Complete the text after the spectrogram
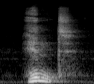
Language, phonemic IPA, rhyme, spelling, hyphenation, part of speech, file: Dutch, /ɦɪnt/, -ɪnt, hint, hint, noun / verb, Nl-hint.ogg
- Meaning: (noun) hint; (verb) inflection of hinten: 1. first/second/third-person singular present indicative 2. imperative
